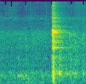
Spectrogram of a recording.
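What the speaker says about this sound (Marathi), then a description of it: "आता आपल्या भाज्या चांगल्या परतल्या गेल्या" A single quick scrape of a spoon through vegetables sautéing in a pan for veg pulao gives one short, bright stir-and-sizzle burst over a faint background hiss.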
